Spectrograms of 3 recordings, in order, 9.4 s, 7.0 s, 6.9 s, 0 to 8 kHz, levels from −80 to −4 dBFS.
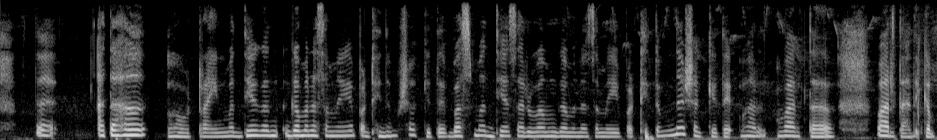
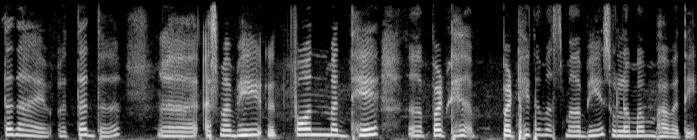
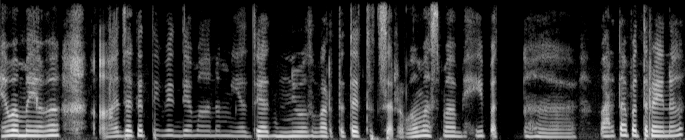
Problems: none marked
